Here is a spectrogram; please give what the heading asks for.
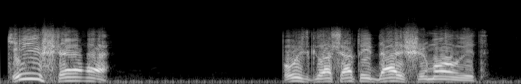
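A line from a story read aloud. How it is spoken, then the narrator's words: Weighty shout. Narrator (Russian): донской атаман веско выкрикнул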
